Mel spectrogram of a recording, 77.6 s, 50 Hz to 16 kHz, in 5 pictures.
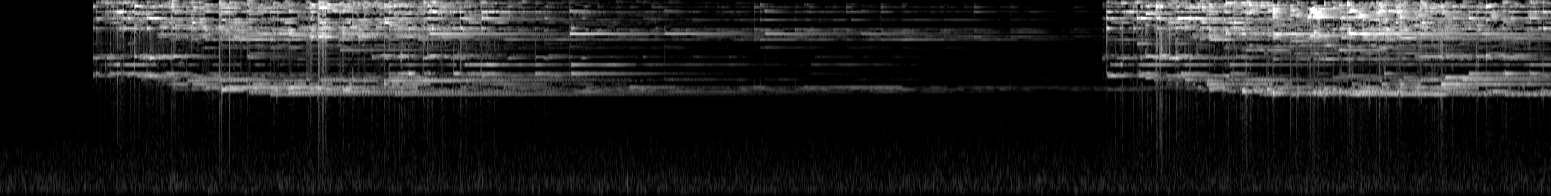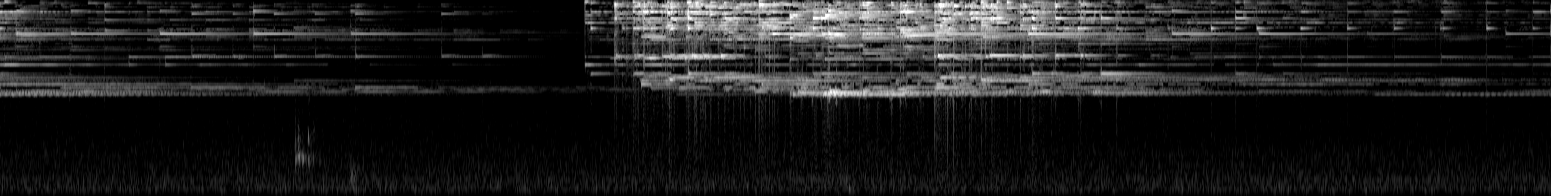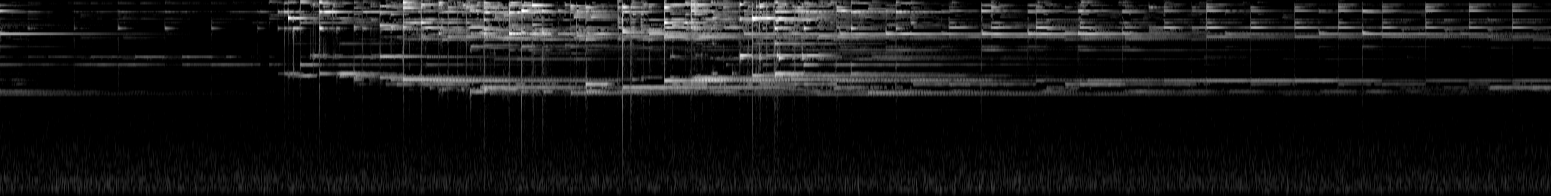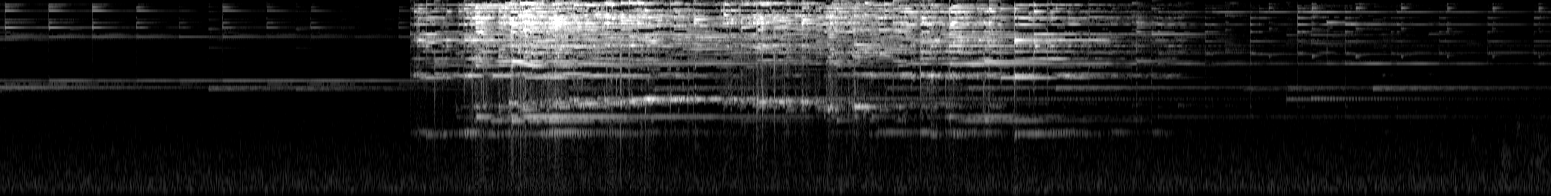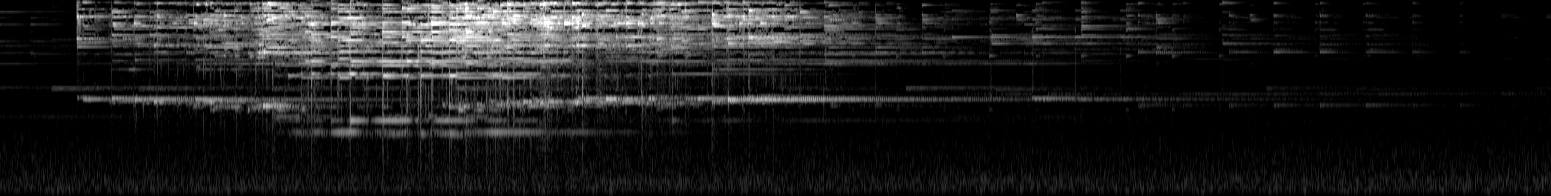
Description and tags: Key Chimes 07 High-Low-High
Close-mic of a chime bar made from various size house keys, strumming from high to low back to high pitch. This was recorded with high quality gear.
Schoeps CMC6/Mk4 > Langevin Dual Vocal Combo > Digi 003
airy, chimes, ethereal, fairy, jingle, keys, magic, metallic, sparkle, spell, ting, tinkle, tinkles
